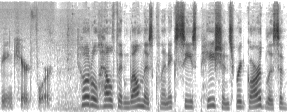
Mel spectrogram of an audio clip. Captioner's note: voice-over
